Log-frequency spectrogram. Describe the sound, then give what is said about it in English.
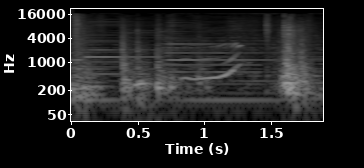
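A ranger drags a heavy plastic cool box down the front steps of a log cabin-style house and loads it into a Jeep: a few hollow thunks as it is set down and shoved, a brief rising squeak of scraping, then a final louder thud over a low steady hum. “She drags a cool box down the front steps and loads it into her Jeep.”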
